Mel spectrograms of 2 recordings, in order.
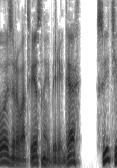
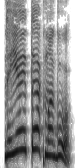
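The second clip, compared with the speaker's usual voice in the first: put-on defiant boy; 13 semitones higher than usual. A narrator's reading. Boy answers the taunts.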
